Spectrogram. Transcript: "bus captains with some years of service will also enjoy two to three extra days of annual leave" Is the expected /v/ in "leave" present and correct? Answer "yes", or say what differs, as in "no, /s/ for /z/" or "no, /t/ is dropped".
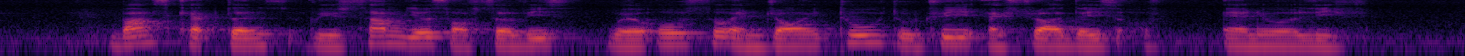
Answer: no, /f/ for /v/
